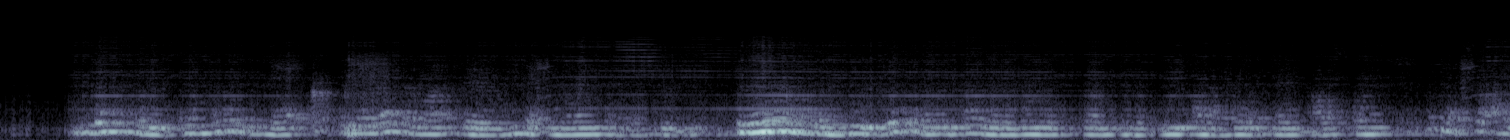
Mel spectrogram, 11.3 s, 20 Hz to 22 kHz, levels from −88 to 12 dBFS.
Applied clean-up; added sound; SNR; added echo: neural separator model SepFormer DNS4.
